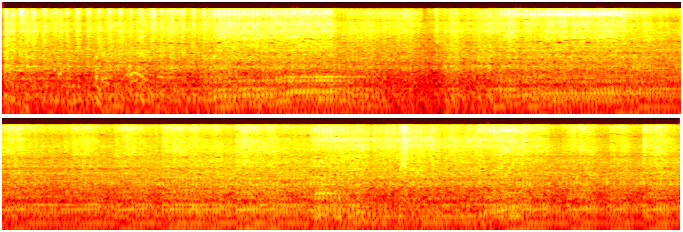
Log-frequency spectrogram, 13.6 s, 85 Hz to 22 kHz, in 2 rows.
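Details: Generac GP1500 generator after cleaning its gummed-up Huayi carburetor (it sat with fuel, causing surging and no-start): a small single-cylinder engine drones steadily with one brief dip, running normally.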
